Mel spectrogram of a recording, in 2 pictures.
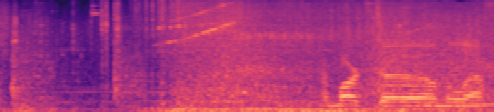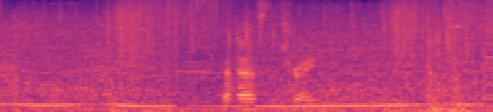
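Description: A buggy engine roars and revs as the buggy drives over rough ground.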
